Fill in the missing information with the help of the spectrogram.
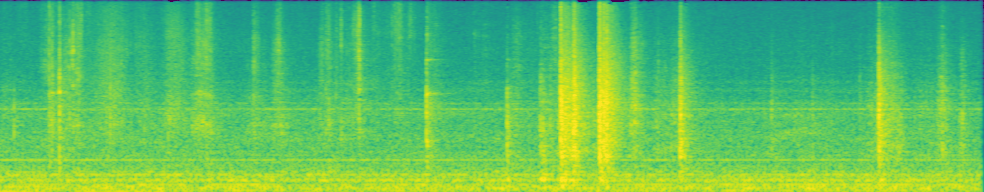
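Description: A thin, homemade aluminium-sheet windscreen being handled and wrapped around a brass Trangia alcohol burner, with light crinkling and scattered sharp clicks and crackles of the metal. The loudest crackles come in a cluster a little past the middle, with single clicks near the end.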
